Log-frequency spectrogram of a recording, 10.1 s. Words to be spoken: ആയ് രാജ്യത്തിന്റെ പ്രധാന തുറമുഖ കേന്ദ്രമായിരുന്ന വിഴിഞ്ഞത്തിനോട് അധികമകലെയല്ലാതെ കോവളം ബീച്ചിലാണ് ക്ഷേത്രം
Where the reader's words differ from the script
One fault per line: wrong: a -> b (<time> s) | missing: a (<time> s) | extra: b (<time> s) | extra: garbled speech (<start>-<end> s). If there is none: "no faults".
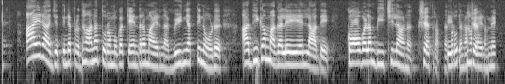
extra: garbled speech (8.9-9.9 s)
